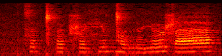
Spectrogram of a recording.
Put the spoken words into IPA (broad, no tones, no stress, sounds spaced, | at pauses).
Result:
t͡s ɵ ǀʰ ø ɡ ʂ ø fʲ o ŋ͡ǀ ɵ r ʉ j ø ʂ æ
